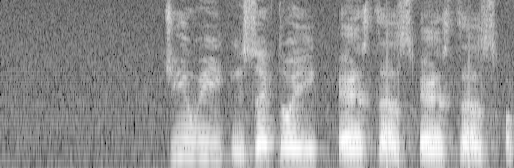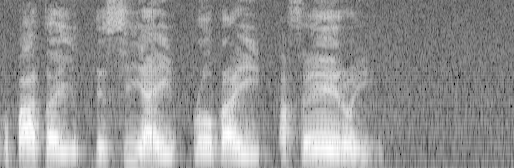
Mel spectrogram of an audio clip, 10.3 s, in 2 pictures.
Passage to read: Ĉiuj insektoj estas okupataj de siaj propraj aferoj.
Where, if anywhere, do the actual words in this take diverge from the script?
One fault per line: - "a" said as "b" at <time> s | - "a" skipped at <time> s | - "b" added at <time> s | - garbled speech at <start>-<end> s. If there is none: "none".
- "estas" added at 4.3 s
